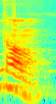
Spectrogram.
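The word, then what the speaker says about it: thumb: have a green थम नहीं बोलना इस बी साइलेंट है ठीक है हैव अ ग्रीन थम बा का शौक होना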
